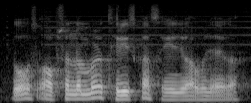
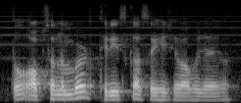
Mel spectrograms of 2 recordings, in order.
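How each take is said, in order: The two takes are said the same way.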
